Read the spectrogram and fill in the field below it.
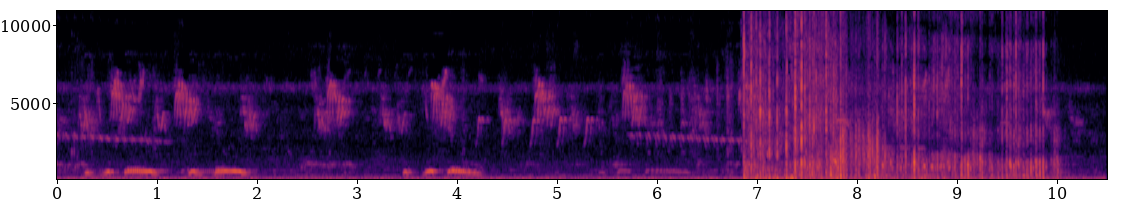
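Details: Spotted dove kept as a decoy for luring wild birds, cooing in short low phrases during the first half, a quick pair of notes then a longer coo, before loud flapping and rustling noise takes over; distant chirps throughout.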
